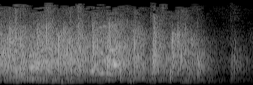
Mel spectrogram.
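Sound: round of applause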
